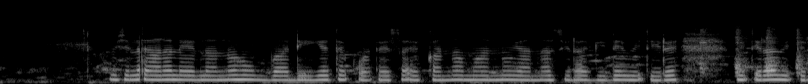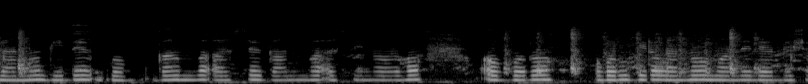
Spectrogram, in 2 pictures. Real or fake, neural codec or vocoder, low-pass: real; none; 7.2 kHz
